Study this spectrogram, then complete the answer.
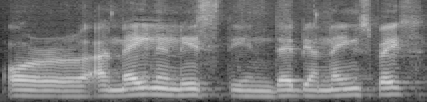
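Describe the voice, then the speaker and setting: Walking listeners through his slides at a technical conference, a man speaks in a mellow, mid-range male voice with fairly even intonation. He often pauses and restarts, searching for the right words, which makes his delivery halting.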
